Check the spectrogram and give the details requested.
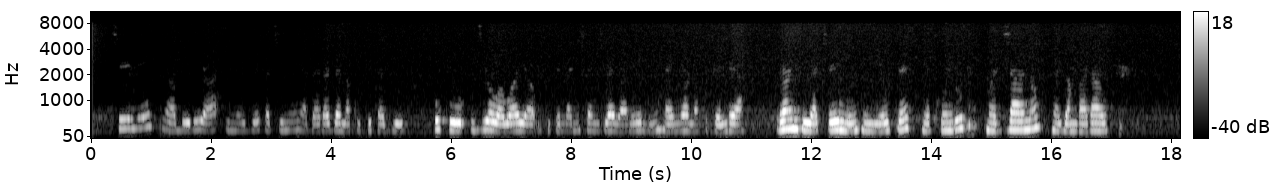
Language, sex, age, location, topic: Swahili, female, 25-35, Nairobi, government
